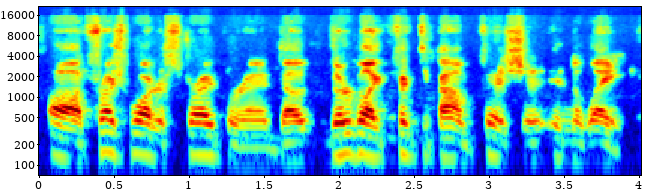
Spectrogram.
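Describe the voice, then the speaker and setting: A man's voice: medium pitch, brisk, warm tone, no echo, rough recording. A man from southwestern Pennsylvania, explaining things casually in a live group chat.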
